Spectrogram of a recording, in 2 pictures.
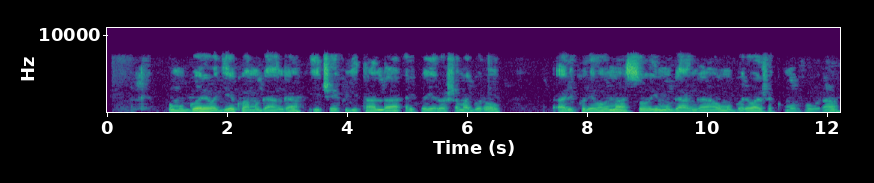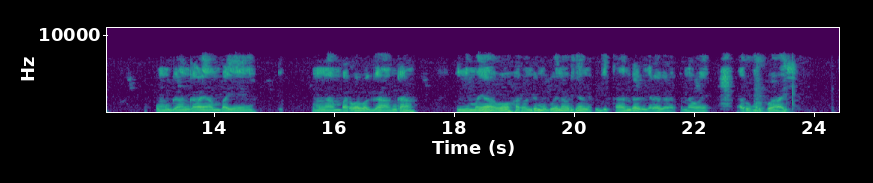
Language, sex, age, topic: Kinyarwanda, male, 18-24, health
